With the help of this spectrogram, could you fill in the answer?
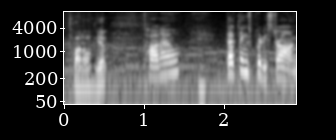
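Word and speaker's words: tonneau: it how do you say it is it tuno Tano yep Tano that thing's pretty strong right uh I've seen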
